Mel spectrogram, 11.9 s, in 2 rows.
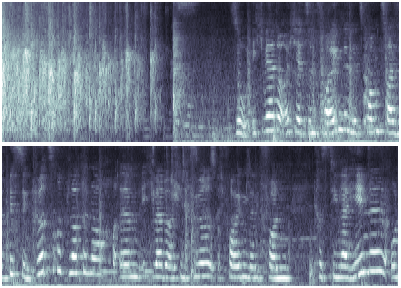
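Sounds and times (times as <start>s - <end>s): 
audience applause: 0.0s - 2.6s
speech: 3.5s - 11.8s.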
